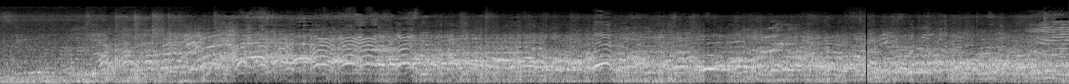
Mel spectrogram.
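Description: A crowd of people shout and cry out excitedly close by.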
